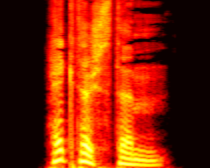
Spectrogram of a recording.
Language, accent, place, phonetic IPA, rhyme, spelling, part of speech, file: German, Germany, Berlin, [ˈhɛktɪʃstəm], -ɛktɪʃstəm, hektischstem, adjective, De-hektischstem.ogg
- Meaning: strong dative masculine/neuter singular superlative degree of hektisch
